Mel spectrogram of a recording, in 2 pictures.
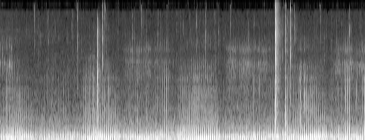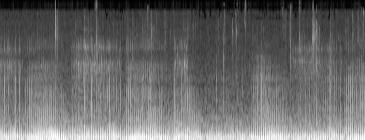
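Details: Soft purring from a sleeping cat, a deep continuous rumble that swells and fades in regular breaths, with occasional fireplace crackles and one loud pop.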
